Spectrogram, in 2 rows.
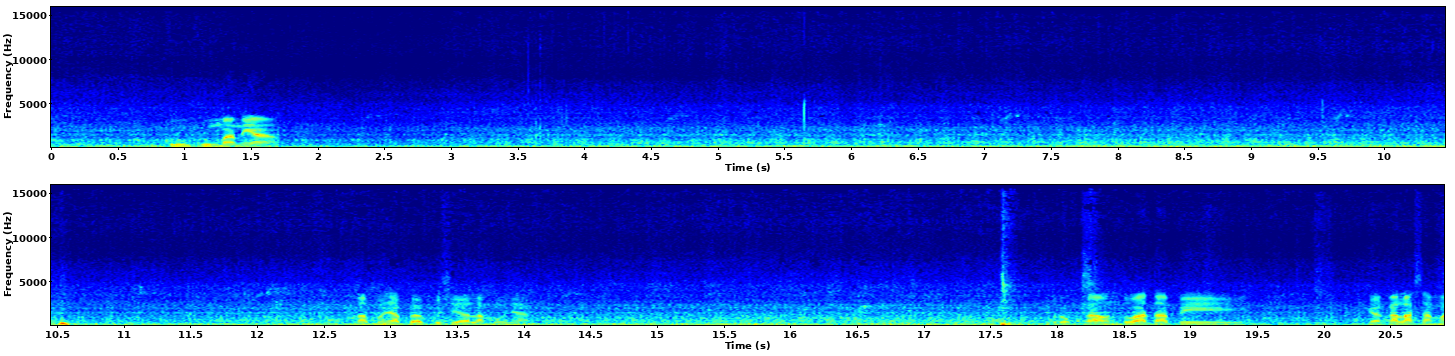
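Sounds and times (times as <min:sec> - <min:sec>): diesel truck engine droning: 0:00.0 - 0:20.9.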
